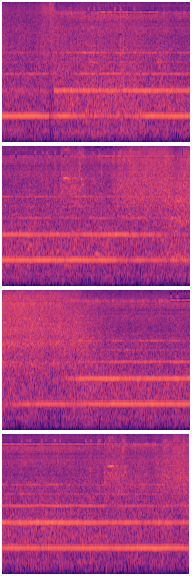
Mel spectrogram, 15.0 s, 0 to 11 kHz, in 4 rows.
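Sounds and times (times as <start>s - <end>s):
constant machine whine: 0.0s - 15.0s
machine rushing noise: 4.5s - 10.2s.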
